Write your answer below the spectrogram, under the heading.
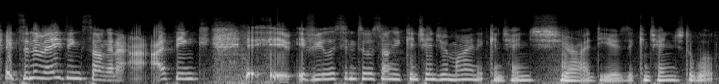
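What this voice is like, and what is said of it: Australian accent. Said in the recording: “you're from Australia, correct? ... a lot of you are hearing this accent”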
